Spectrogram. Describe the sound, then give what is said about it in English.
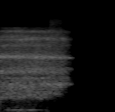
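A single breathy exhale through the mouth, part of circular connected breathing, steady and soft for nearly a second before it cuts off. “This is a sample of circular connected breath.”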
